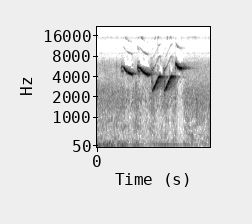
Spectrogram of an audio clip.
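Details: Double-collared seedeater from Arapiraca, Alagoas, Brazil, recorded in 2020, delivering a short bright song: two high descending whistles, two lower upward-swept notes, then a sharp high closing note, with faint low rumble beneath.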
